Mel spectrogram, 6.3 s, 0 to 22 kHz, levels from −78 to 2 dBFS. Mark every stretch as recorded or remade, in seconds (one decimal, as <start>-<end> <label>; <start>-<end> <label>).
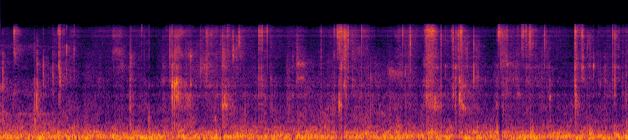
0.0-0.7 recorded; 0.7-6.3 remade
